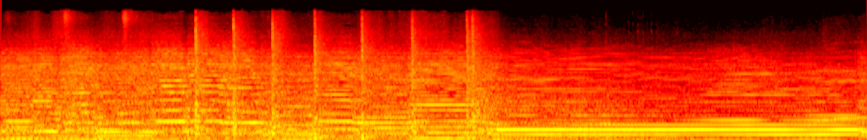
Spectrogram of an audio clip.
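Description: Live rock band playing loud, with electric guitar, bass guitar and a Pearl drum kit. About three and a half seconds in, the drums stop and the guitars hold one sustained chord ringing out.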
